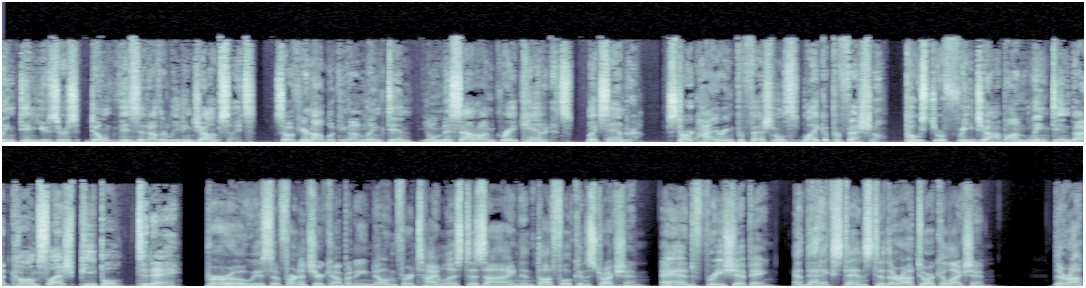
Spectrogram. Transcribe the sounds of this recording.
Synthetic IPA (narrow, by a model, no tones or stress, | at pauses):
lɪ̃ŋk̚tɨ̃njʉzə˞zdõʊ̃ntvɪzɨɾʌðə˞liɾɪ̃ŋd͡ʒɑb̥sa̰ɪtsː | oʊəfjə˞nətˡlʊkɪ̃ŋə̰̃nlɪ̃ŋk̚tɪ̃njṵlˠmɪsaʊɾn̩ɡɹeɪt̚kʰæ̃ndɨɾeɪtslɛɪksæ̃ndɹə̰ | stɑɹt̚haɪə˞ɪ̃ŋpʰɹ̥ɨfɛʃnl̩ˠzlaɪkəpʰɹ̥əfɛ̰ʃə̰n̩l̩ˠpʰoʊst͡ʃə˞fɹid͡ʒɑ̰b̃n̩lɪ̃ŋk̚tɪ̃ndɑt̚kʰɑ̃mslæʃpʰipl̩ˠtʰɨdḛɪ | b̥ɜ˞oʊɪzðəfɜ˞nɨt͡ʃə˞kʰʌ̰̃mpəninõʊ̃nfə˞tʰãɪ̃mləsd̥ɨzãɪ̃nɨ̃nθɔ̰tfl̩ˠkʰɨ̃n̩stɹ̥ʌkʃɨ̰̃nɨ̃nfɹiʃɪpɪ̰̃ŋɨ̃nðɨɾɨkstɛ̃ndz̥tʰɨðə˞aʊt̚d̥ɔɹkʰəlɛkʃɨ̰̃n | ðə˞aʊ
